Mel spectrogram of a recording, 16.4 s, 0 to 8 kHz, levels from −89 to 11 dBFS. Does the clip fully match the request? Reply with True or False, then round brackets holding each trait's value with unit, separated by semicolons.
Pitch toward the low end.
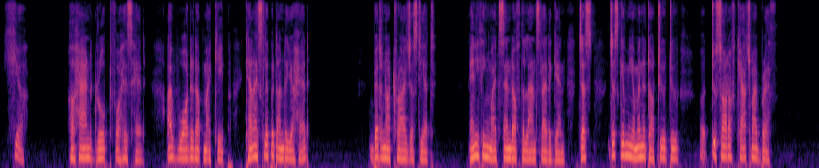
True (120 Hz)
